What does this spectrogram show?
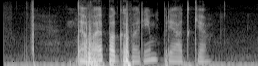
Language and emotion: Russian, neutral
